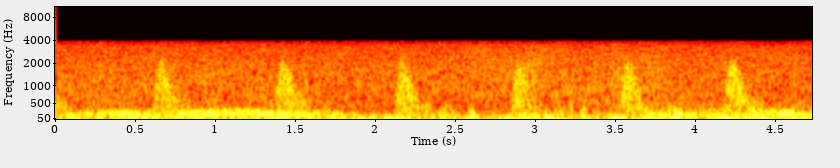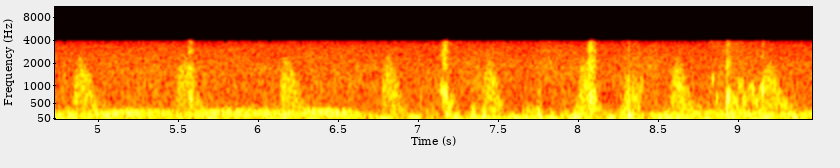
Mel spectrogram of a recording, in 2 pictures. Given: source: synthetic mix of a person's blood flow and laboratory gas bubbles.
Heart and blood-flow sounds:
Doppler ultrasound of blood flow; subclavian vein
5.54-5.61 s: bubbles
7.12-7.23 s: bubbles
8.04-8.13 s: bubbles
8.25-8.41 s: bubbles
8.80-9.20 s: bubbles
From the record:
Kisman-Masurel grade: 123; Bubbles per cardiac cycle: 1 to 2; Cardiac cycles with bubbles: 10 to 50%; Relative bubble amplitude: loud (0.450 to 0.775); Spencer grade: 2 (many but less than half of the cardiac periods contain bubble signals, singularly or in groups); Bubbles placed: anywhere in the cardiac cycle

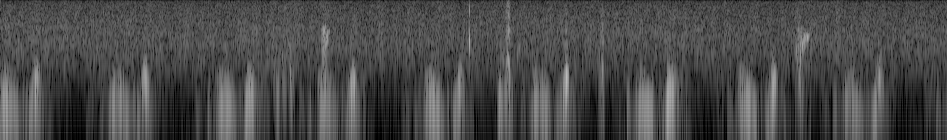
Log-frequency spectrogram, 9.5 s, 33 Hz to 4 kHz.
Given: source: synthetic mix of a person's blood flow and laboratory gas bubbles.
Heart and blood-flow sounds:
Doppler ultrasound of blood flow; precordium
2.71-2.94 s: bubbles
3.20-3.29 s: bubbles
4.65-4.73 s: bubbles
4.96-5.13 s: bubbles
5.97-6.04 s: bubbles
7.94-8.11 s: bubbles
From the record:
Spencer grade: 2 (many but less than half of the cardiac periods contain bubble signals, singularly or in groups); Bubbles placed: only in the low amplitude regions of the cardiac cycle

